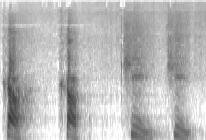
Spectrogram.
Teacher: macam mana nak sebut huruf Kaf pastikan ada angin juga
